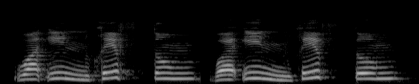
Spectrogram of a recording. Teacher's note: وَإِنْ خِفْتُمْ، وَإِنْ خِفْتُمْ، تو نون ساکن ہے، نون ساکن کے بعد خا آ رہا ہے، تو یہاں بھی غنہ نہیں ہوگا، صرف نون کی آواز کو ہم ظاہر کریں گے اور غنہ نہیں کریں گے۔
